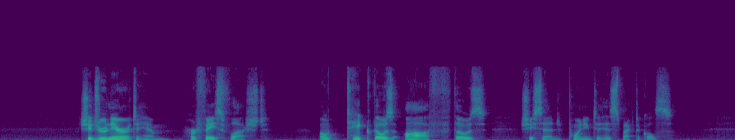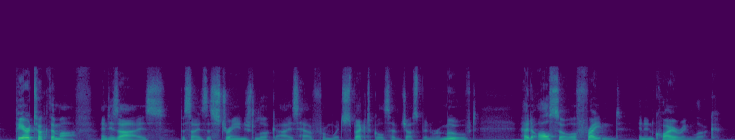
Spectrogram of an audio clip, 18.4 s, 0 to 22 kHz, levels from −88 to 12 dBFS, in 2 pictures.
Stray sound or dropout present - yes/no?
no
